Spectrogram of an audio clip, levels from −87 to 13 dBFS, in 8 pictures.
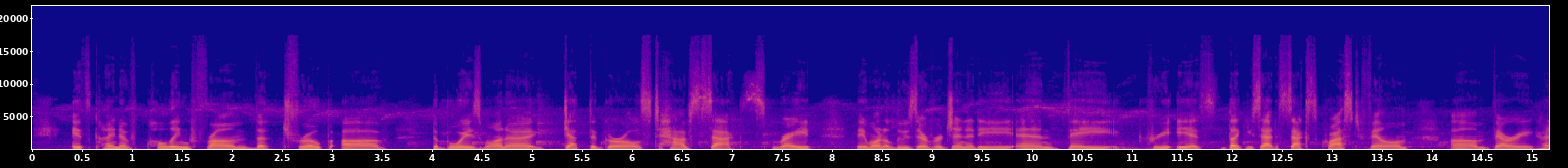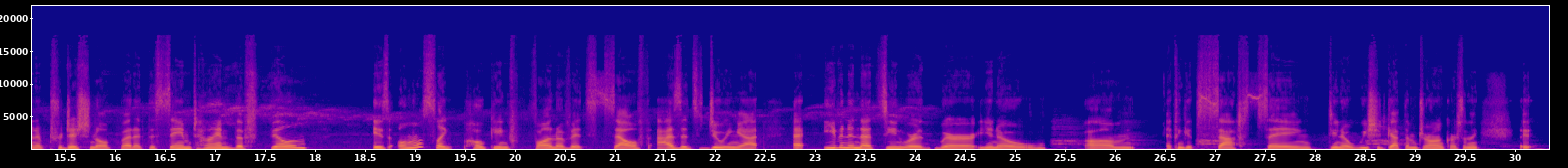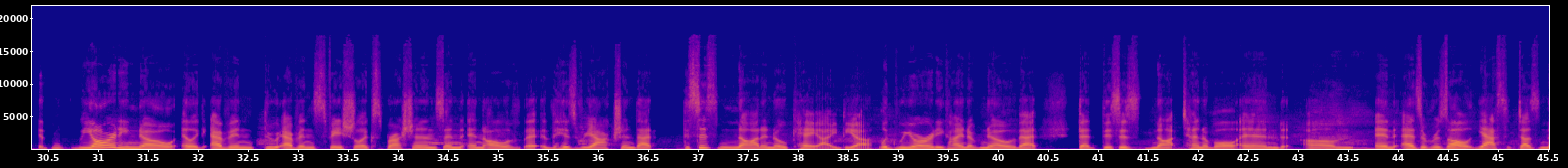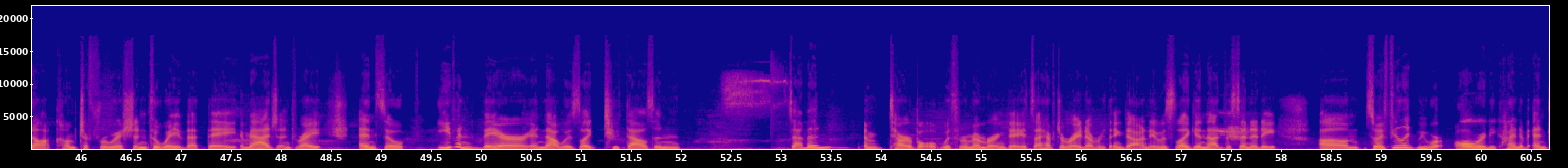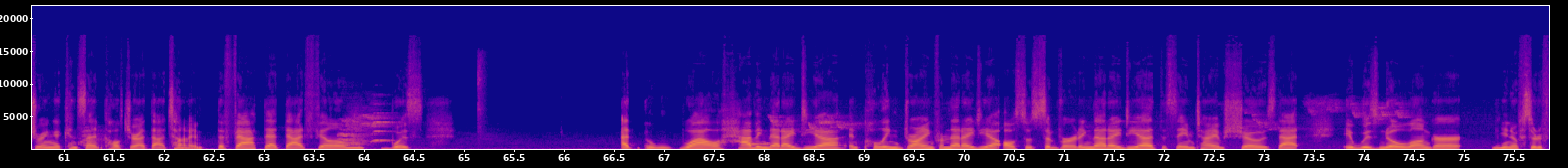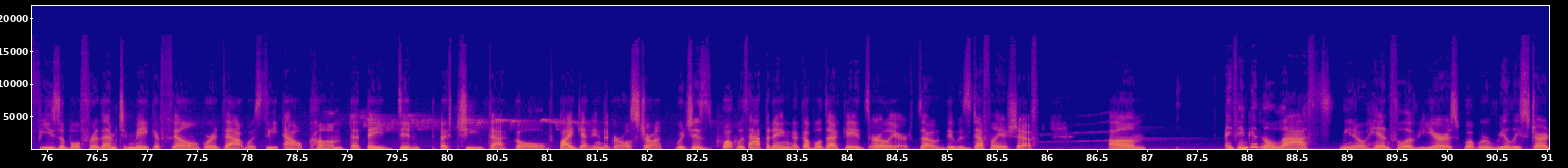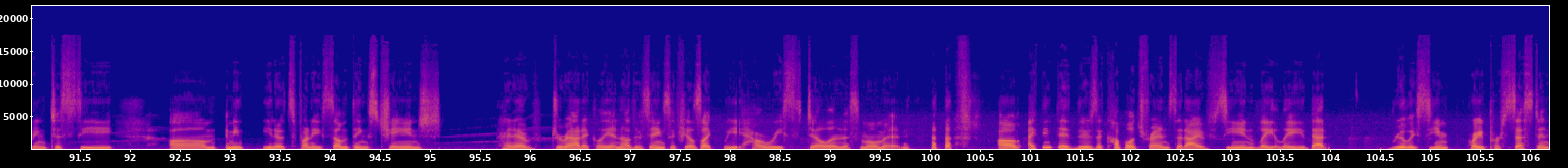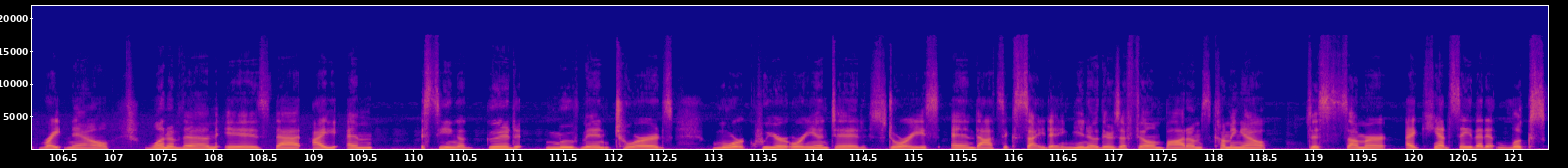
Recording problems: animal sounds; faint; throughout; 25 dB below the speech

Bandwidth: 17.5 kHz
